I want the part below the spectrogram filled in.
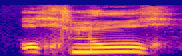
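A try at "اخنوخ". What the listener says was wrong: नहीं, थोड़ा सा दुरुस्त करें। उखनूख नहीं, हमजा के ऊपर जबर लगा दें।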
